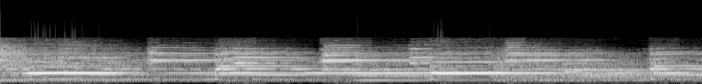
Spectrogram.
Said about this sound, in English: Bells, and presently up the hillside, little dark knots of men began to appear.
